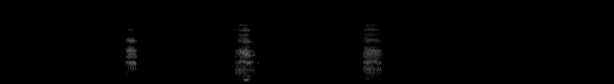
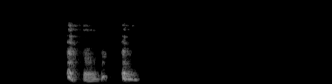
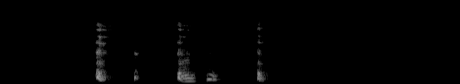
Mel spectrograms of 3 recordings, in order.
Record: exhalation_length: 6.1 s
exhalation_amplitude: 903
exhalation_signal_mean_std_ratio: 0.22
cough_length: 3.3 s
cough_amplitude: 4242
cough_signal_mean_std_ratio: 0.27
three_cough_length: 4.6 s
three_cough_amplitude: 3162
three_cough_signal_mean_std_ratio: 0.22
survey_phase: alpha (2021-03-01 to 2021-08-12)
age: 65+
gender: Female
wearing_mask: 'No'
symptom_none: true
symptom_onset: 12 days
smoker_status: Never smoked
respiratory_condition_asthma: false
respiratory_condition_other: false
recruitment_source: REACT
submission_delay: 1 day
covid_test_result: Negative
covid_test_method: RT-qPCR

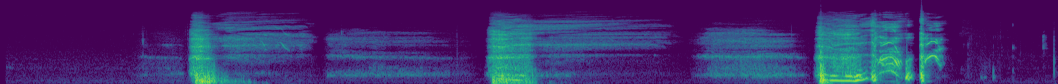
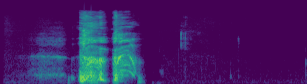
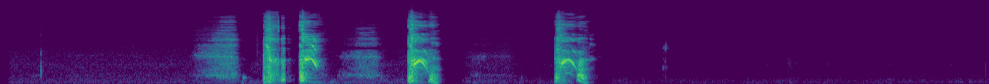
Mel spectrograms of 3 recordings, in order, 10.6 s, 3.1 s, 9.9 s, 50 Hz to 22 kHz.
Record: exhalation_length: 10.6 s
exhalation_amplitude: 32768
exhalation_signal_mean_std_ratio: 0.33
cough_length: 3.1 s
cough_amplitude: 30695
cough_signal_mean_std_ratio: 0.3
three_cough_length: 9.9 s
three_cough_amplitude: 27435
three_cough_signal_mean_std_ratio: 0.24
survey_phase: beta (2021-08-13 to 2022-03-07)
age: 45-64
gender: Male
wearing_mask: 'No'
symptom_cough_any: true
symptom_runny_or_blocked_nose: true
symptom_sore_throat: true
symptom_fever_high_temperature: true
symptom_loss_of_taste: true
symptom_other: true
symptom_onset: 3 days
smoker_status: Ex-smoker
respiratory_condition_asthma: false
respiratory_condition_other: false
recruitment_source: Test and Trace
submission_delay: 2 days
covid_test_result: Positive
covid_test_method: RT-qPCR
covid_ct_value: 14.3
covid_ct_gene: ORF1ab gene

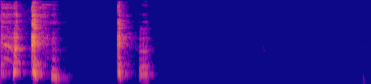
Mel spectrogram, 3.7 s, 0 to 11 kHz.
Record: cough_length: 3.7 s
cough_amplitude: 18266
cough_signal_mean_std_ratio: 0.23
survey_phase: beta (2021-08-13 to 2022-03-07)
age: 65+
gender: Female
wearing_mask: 'No'
symptom_none: true
smoker_status: Never smoked
respiratory_condition_asthma: false
respiratory_condition_other: false
recruitment_source: REACT
submission_delay: 2 days
covid_test_result: Positive
covid_test_method: RT-qPCR
covid_ct_value: 25.4
covid_ct_gene: N gene
influenza_a_test_result: Negative
influenza_b_test_result: Negative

